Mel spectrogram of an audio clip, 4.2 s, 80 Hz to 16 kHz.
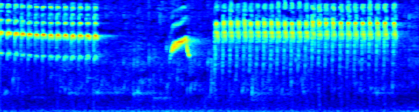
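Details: Orange-bellied leafbird, Chloropsis hardwickii, captured on an iPhone 7 Plus for teaching cage birds: a fast, evenly pulsed high trill, a pause, one sharp rising-falling whistle, then another long rapid stuttering trill at steady pace.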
